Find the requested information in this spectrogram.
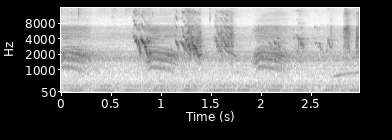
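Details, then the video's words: Playful pet budgerigars chatter with harsh, rasping squawks and short sliding warbled notes in overlapping bursts, a low hum running beneath. "budgie charping sounds|happy budgies playing|cute budgie sound"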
